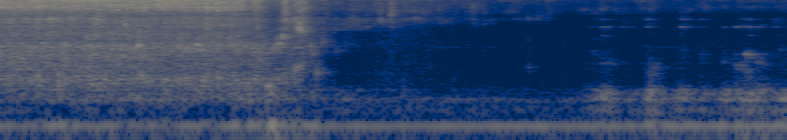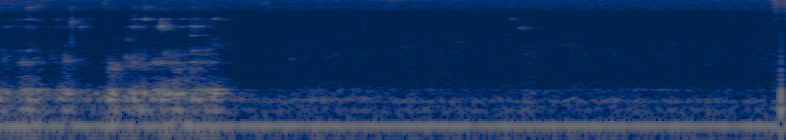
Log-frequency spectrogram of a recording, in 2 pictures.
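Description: A household sink drains slowly: a loud rush of water cuts off, leaving quiet gurgling and faint trickling for several seconds over a steady low hum.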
